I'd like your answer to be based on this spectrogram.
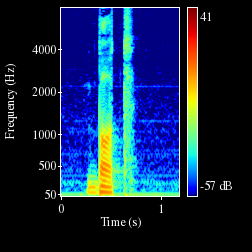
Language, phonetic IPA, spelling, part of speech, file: Polish, [bɔt], bot, noun, Pl-bot.ogg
